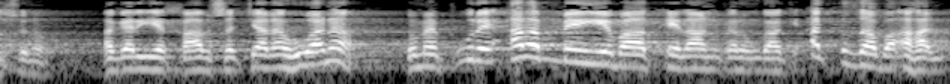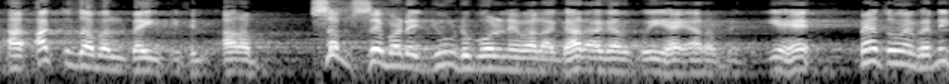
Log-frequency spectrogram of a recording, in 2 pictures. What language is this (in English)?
Urdu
